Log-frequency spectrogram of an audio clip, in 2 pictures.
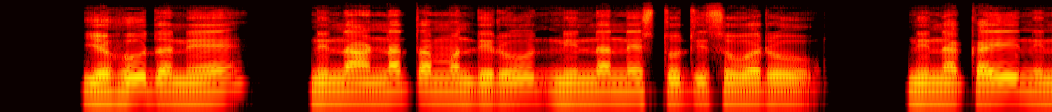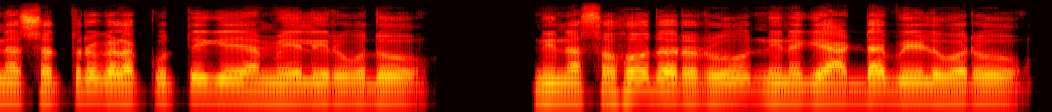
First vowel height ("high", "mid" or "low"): mid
